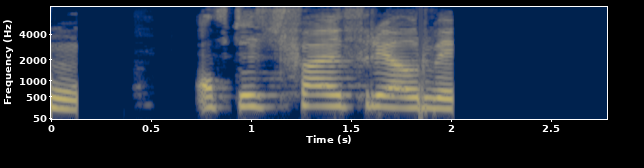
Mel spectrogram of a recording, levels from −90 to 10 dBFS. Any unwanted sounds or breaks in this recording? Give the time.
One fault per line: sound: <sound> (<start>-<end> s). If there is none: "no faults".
no faults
